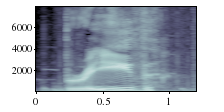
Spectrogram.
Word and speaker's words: breathe: Però quando ce l'hai finale, in questo caso breathe, abbiamo un suono sonoro alla fine, the, quindi le corde vocali si muovono ed è il verbo respirare, to breathe.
